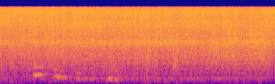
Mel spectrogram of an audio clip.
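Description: Mushrooms sizzling steadily in hot oil in an electric skillet while fresh spinach leaves are piled in on top by hand.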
